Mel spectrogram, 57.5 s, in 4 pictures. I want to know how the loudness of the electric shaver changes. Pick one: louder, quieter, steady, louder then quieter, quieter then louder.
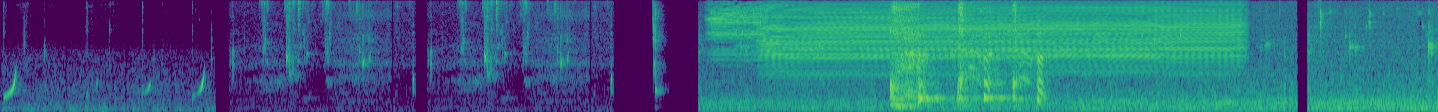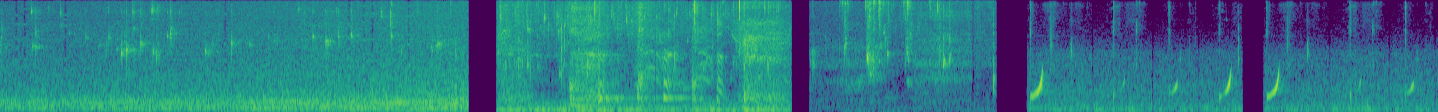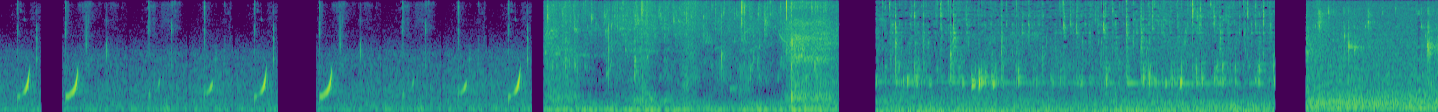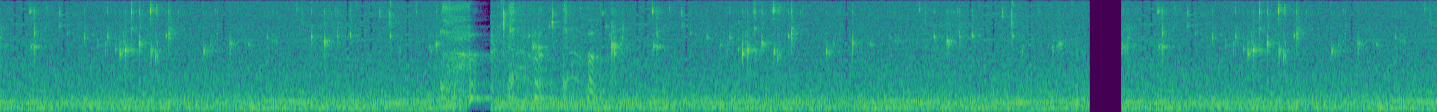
steady.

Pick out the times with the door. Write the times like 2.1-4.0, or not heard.
not heard.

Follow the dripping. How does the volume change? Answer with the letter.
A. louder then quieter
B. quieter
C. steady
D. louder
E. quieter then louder
D.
